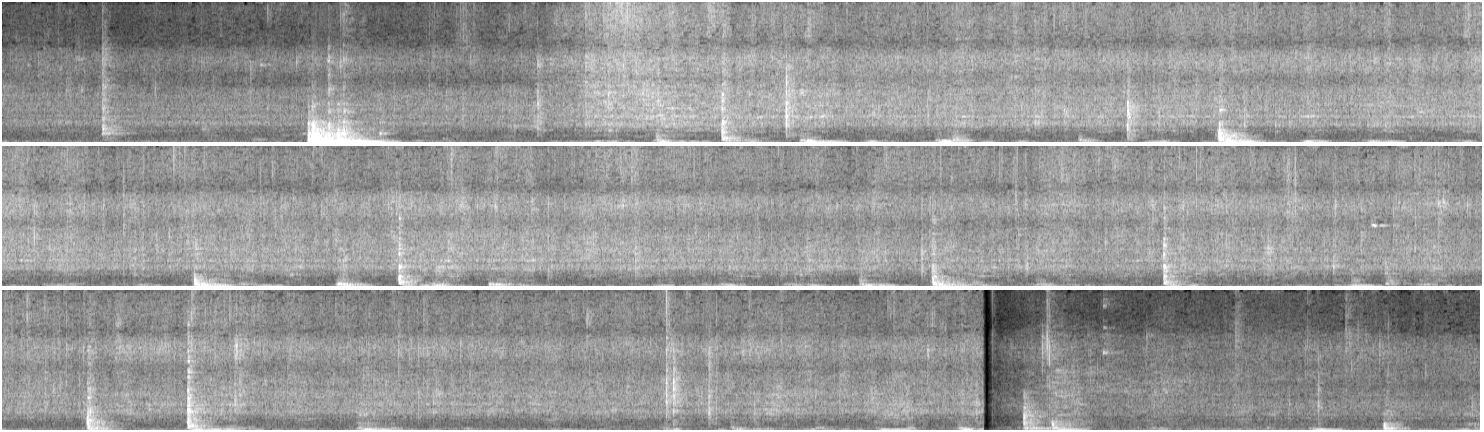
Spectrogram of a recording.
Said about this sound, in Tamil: இப்போ வெங்காயம் வதக்கிடுச்சு.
